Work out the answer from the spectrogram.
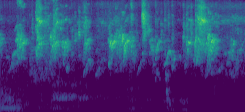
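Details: Budgerigars kept as pets chatter in bursts of high, raspy chirps and twittering notes, with brief quieter gaps between the phrases.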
